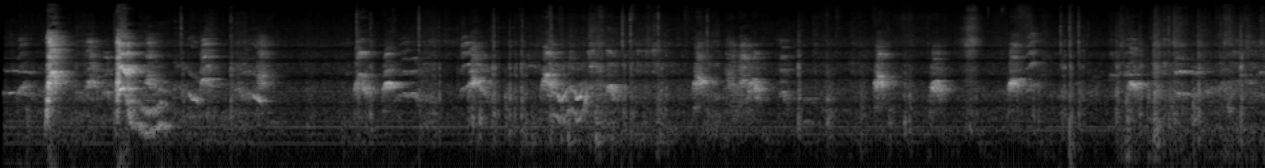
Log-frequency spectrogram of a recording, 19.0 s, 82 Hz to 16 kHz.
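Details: Black male puppy, born 10 November and recorded 9 January 2013, gives irregular short, sharp yaps and yelps, roughly one a second, some rising then falling in pitch, with brief pauses between bursts.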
